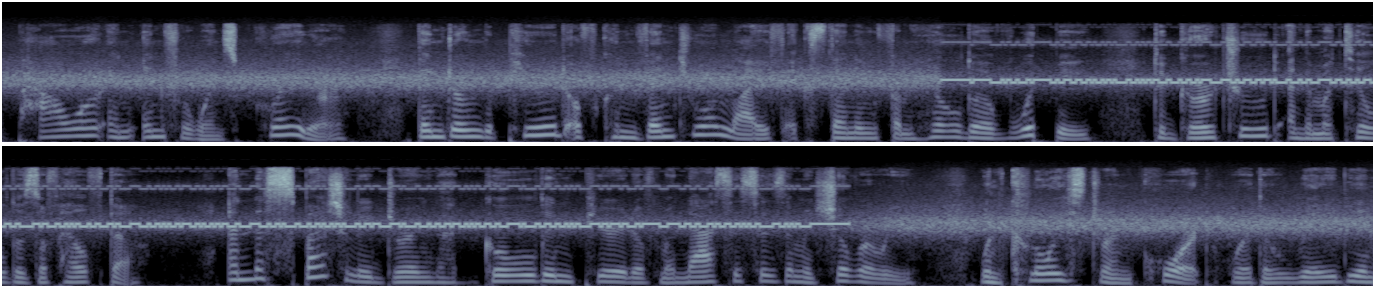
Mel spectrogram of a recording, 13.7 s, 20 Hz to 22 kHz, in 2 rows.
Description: RTTY (75 baud, 170 Hz shift), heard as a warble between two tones, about 2150 Hz centre, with radio static, a narrow filter and speech in English. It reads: LIDERA GOLPE MILITAR NO SUDAO E DEPOE PRIMEIRO-MINISTRO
